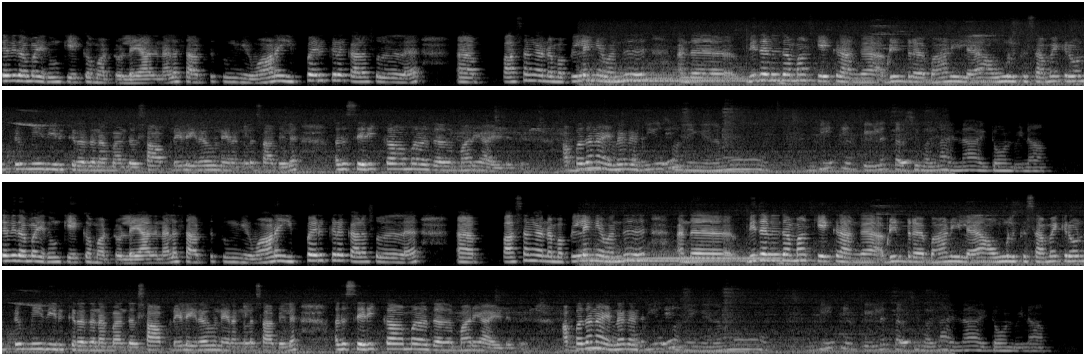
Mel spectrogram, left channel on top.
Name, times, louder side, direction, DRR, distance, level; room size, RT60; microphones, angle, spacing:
voice 1, 0.0-4.7 5.0-17.6 18.9-19.1, right 2 dB, 30° right, 0.6 m, -24 dB
sound 1, 5.7-20.3, right 1 dB, 35° left, 0.9 m, -35 dB
voice 2, 16.4-18.5 18.8-21.2, left 3 dB, 65° left, 0.9 m, -33 dB
4.6 x 2.5 x 3.3 m
head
